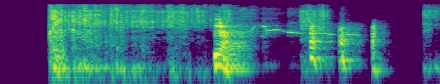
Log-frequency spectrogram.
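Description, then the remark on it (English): A harsh, fuzzy electric guitar played through distortion: a sustained gritty chord, then a sliding high note and a few short choppy stabs, with no one talking. “I'm gonna demonstrate to you what that sounds like through distortion.”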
